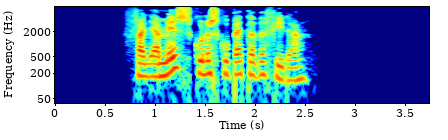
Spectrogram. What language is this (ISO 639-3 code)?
cat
